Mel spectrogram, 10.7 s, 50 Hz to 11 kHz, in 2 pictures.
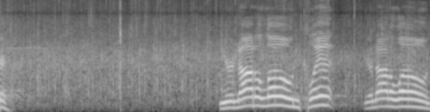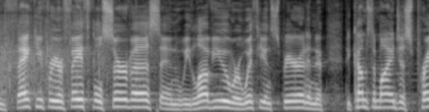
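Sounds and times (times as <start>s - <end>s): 
speech: 0.0s - 0.2s, 2.7s - 10.7s
audience applause: 0.0s - 6.4s.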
